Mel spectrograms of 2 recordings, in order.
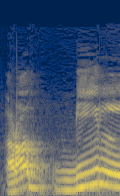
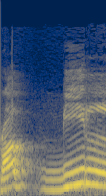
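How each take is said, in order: No difference in how they are said.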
